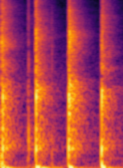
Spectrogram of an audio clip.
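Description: Hands clapping in a quick, steady rhythm, four sharp, bright smacks about a quarter second apart, fairly loud with no talking.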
